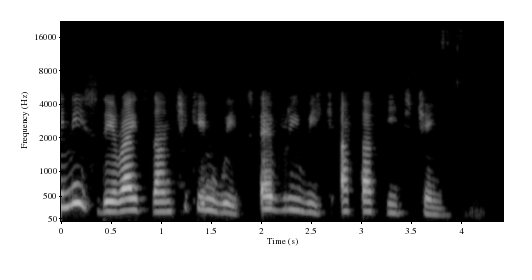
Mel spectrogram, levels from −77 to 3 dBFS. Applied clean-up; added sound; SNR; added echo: neural mask model Resemble Enhance denoiser.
